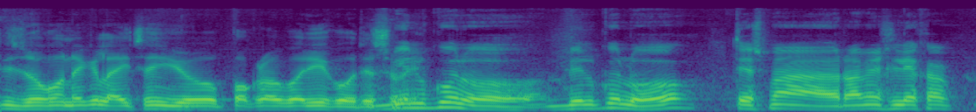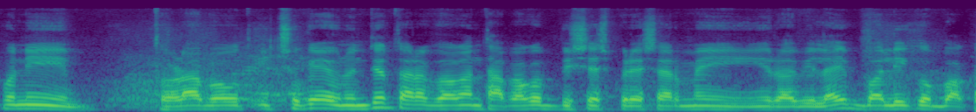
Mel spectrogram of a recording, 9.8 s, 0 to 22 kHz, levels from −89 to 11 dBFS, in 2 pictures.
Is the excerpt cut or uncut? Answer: cut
